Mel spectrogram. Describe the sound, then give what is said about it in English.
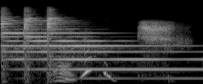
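A bell is struck a few times in quick succession and then rings on with a bright, sustained tone. Swooping whistle-like sounds and a brief burst of hiss play over the ringing. “ring the bell, bro.”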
